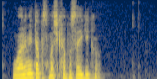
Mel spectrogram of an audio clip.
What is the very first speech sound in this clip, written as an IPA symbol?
w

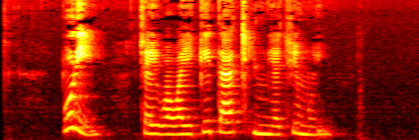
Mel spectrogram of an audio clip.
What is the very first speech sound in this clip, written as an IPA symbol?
p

